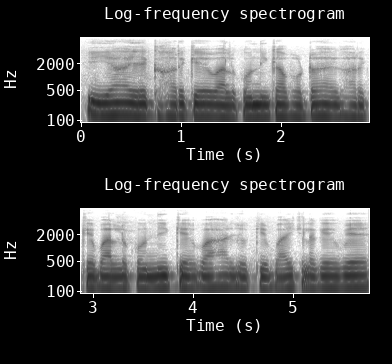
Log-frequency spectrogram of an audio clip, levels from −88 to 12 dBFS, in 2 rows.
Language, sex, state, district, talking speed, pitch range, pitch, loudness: Hindi, male, Haryana, Rohtak, 165 wpm, 110-115 Hz, 115 Hz, -13 LUFS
